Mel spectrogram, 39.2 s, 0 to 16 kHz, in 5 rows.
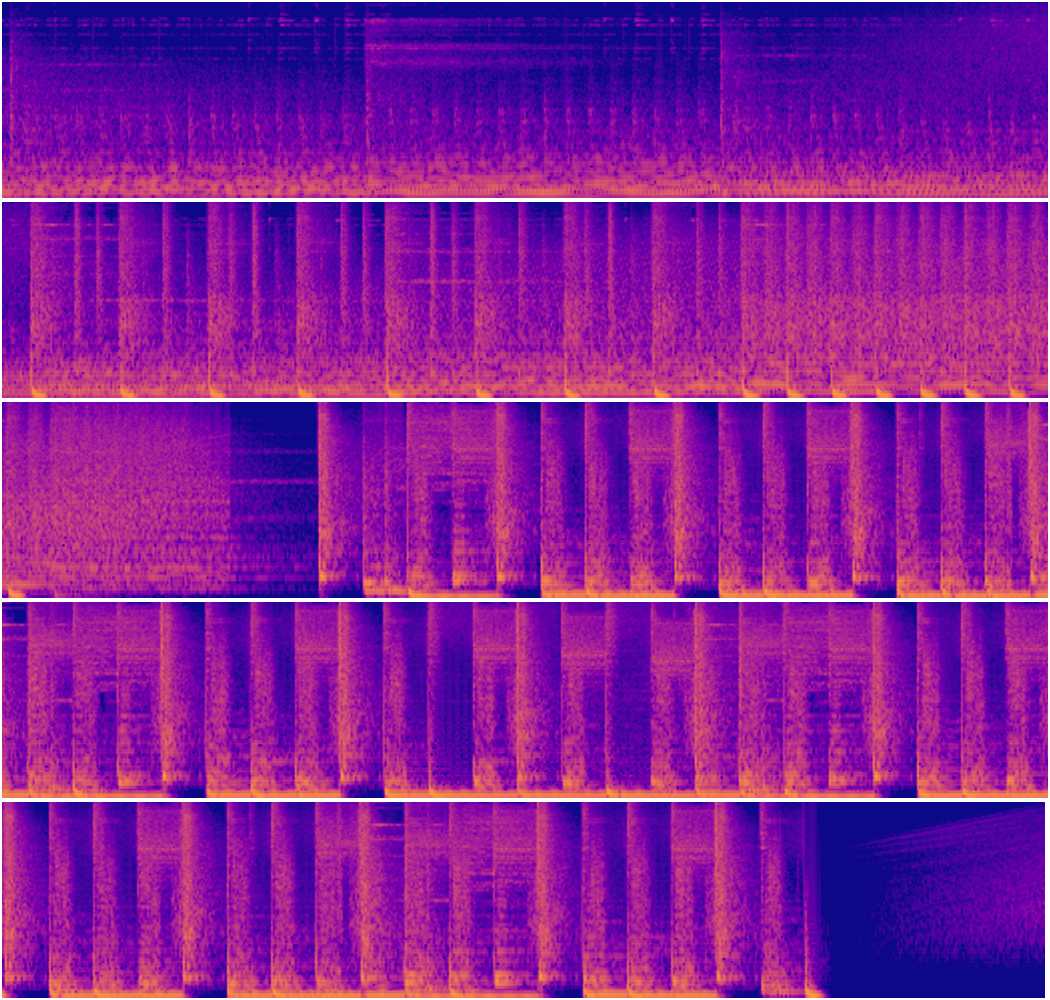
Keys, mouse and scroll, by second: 0.2 s, 1.4 click, 1.6-3.0 middle drag, 3.4 click, 5.0 click, 5.5 click, 5.8 click, 7.0 scroll down 1, 7.4-8.4 shift+middle drag, 8.4 shift+a, 10.8 g, 12.0 click, 12.4 s, 13.7 click, 14.3 click, 14.7 click, 14.9 click, 15.8 KP_0, 16.1 KP_Enter, 16.7 click, 17.4-17.8 middle drag, 17.8-18.1 scroll up 1, 18.1-19.6 shift+middle drag, 19.9-20.2 scroll down 1, 21.3 s, 21.9 click, 23.6 click, 24.0 middle click, 24.5 KP_7, 25.8 shift+d, 28.4 click, 29.6 g, 31.6 click, 32.1 KP_1, 34.3 r, 35.9 Escape, 35.9 KP_3, 38.6 click.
